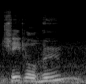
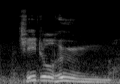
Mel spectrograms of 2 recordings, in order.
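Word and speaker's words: Cheadle Hulme: Cheadleholm?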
